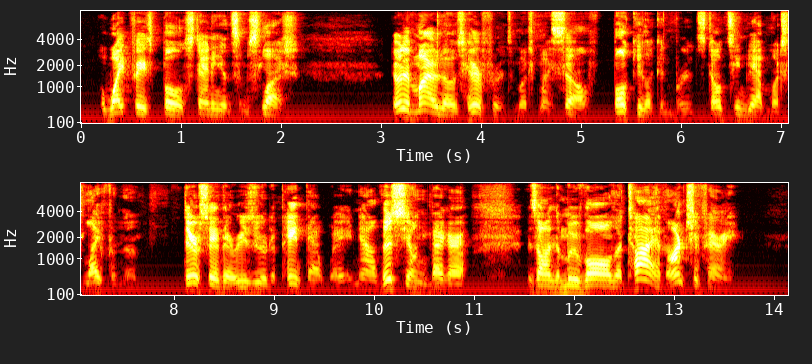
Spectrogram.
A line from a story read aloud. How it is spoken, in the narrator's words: grunted Tom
